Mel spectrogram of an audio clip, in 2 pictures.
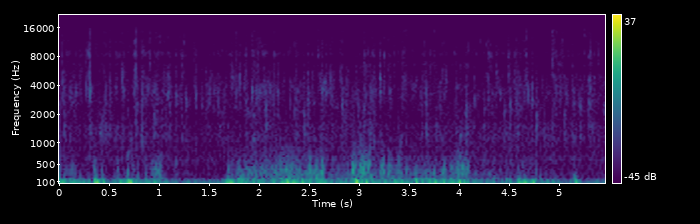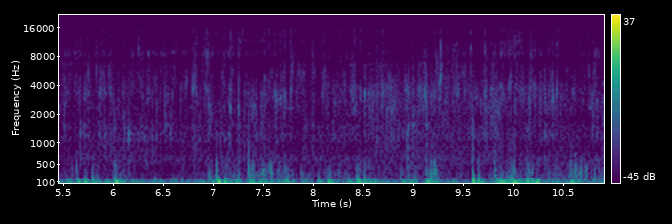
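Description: Potato slices frying in oil in an aluminium pot, the oil bubbling and popping softly in the early stage of frying. Wind buffets the microphone with an uneven low rumble.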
